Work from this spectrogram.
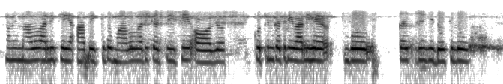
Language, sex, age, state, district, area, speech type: Hindi, female, 18-30, Madhya Pradesh, Hoshangabad, urban, conversation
